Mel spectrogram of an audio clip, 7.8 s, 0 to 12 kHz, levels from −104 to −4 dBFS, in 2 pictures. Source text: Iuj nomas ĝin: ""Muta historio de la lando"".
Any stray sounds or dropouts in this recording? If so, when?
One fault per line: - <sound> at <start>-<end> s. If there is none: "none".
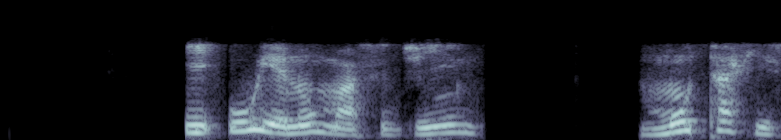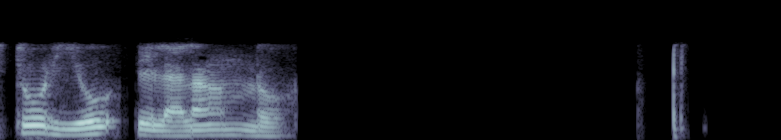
none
